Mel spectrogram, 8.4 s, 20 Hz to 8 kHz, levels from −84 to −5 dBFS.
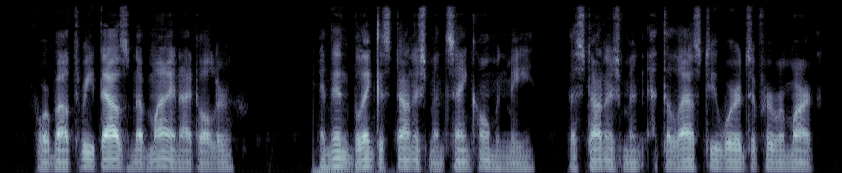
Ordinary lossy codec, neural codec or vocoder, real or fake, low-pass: Opus, 64 kbps; none; real; 7.2 kHz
